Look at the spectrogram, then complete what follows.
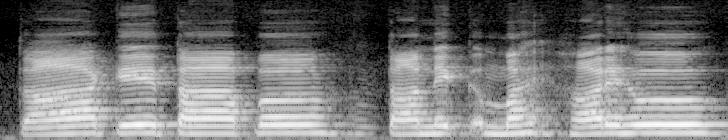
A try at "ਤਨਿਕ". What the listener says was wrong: ਤਨਿਕ ਦੇ ਨੰਨੇ ਨੂੰ ਸਿਹਾਰੀ ਲੱਗੀ ਹੋਈ ਹੈ, ਤਨਕ ਨਹੀਂ ਕਹਿਣਾ, ਤਨਿਕ ਉਚਾਰਨ ਕਰਨਾ ਹੈ।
